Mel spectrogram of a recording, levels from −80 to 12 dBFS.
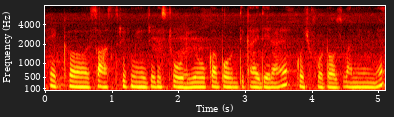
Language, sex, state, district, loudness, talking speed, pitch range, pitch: Hindi, female, Bihar, Darbhanga, -14 LUFS, 175 wpm, 160-180 Hz, 170 Hz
